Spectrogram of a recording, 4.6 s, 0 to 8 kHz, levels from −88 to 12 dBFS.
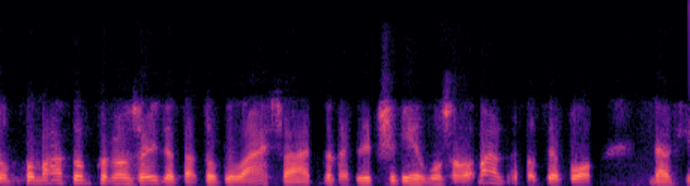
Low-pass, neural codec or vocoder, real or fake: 7.2 kHz; codec, 16 kHz, 1.1 kbps, Voila-Tokenizer; fake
